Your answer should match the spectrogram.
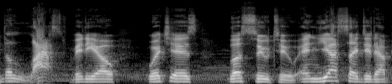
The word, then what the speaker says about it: Lesotho: requested nation in the last video, which is Lesotho. And yes, I did have to Google that to make sure I pronounced it correctly.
